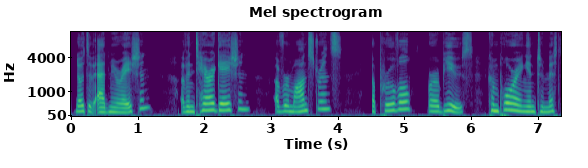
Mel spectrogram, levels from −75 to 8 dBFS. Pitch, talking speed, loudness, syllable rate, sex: 230 Hz, 115 wpm, -17 LUFS, 6.6 syllables/s, female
